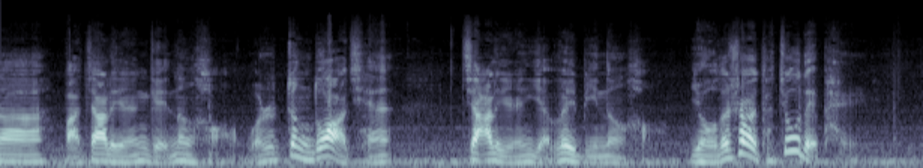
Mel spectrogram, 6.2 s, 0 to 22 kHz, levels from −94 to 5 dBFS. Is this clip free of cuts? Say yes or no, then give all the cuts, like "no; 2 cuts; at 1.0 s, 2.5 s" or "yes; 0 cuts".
no; 1 cut; at 4.5 s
